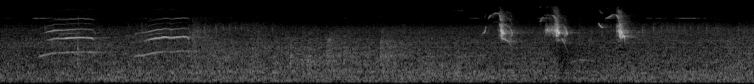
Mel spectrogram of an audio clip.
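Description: Newborn macaque crying: two rising squeals in the first two seconds, then three short, sharp, falling squeals in quick succession about five seconds in.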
